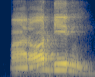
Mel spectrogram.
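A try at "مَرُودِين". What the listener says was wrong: Dalnya jangan kedal ya.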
